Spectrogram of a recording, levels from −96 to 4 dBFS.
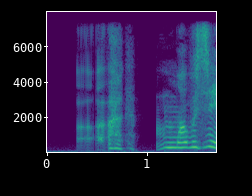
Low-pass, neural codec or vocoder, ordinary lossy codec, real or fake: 7.2 kHz; none; none; real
